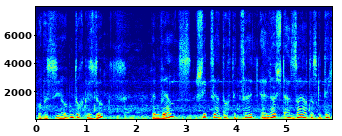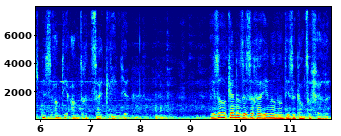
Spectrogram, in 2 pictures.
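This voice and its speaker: An actor playing an anxious, bewildered foreign deportee in a German radio drama, questioning in halting, non-native phrasing. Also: male voice, on the high side, noisy background, close to an everyday voice.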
